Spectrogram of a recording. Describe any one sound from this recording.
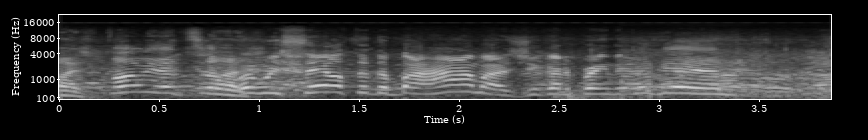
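A middle-aged man shouts loudly and cheerfully close by.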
